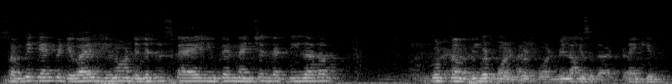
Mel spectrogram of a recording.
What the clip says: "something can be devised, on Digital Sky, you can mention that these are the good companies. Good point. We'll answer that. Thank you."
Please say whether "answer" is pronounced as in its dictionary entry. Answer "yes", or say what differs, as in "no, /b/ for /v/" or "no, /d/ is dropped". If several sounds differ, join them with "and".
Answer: no, /s/ is dropped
